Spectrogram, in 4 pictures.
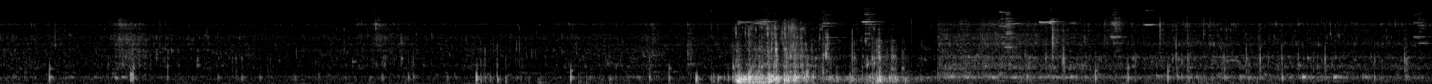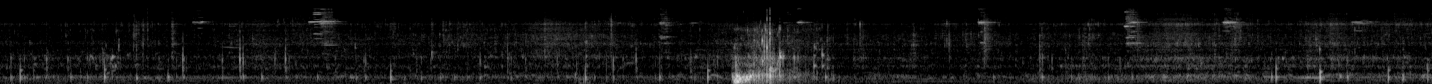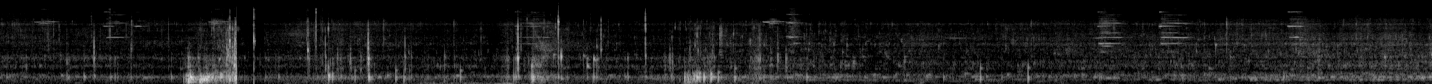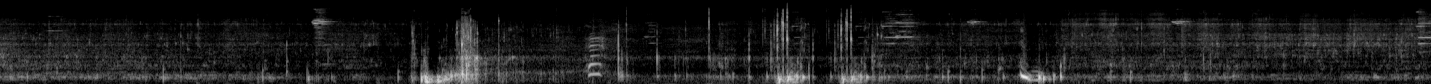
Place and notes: {
  "title": "MacArthur Blvd, Oakland, CA, USA - Underwater Exploration, Oakland",
  "date": "2018-10-05 17:30:00",
  "description": "In the pool, recording 5 people moving around the space.",
  "latitude": "37.78",
  "longitude": "-122.19",
  "altitude": "47",
  "timezone": "GMT+1"
}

